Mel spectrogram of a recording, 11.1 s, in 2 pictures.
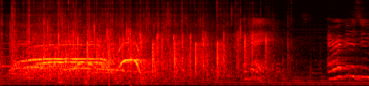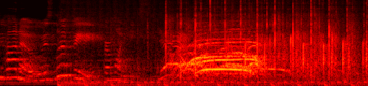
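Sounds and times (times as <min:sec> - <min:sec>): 
audience cheering: 0:00.0 - 0:03.5, 0:08.0 - 0:11.0
audience applause: 0:00.0 - 0:04.4, 0:08.0 - 0:11.0.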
